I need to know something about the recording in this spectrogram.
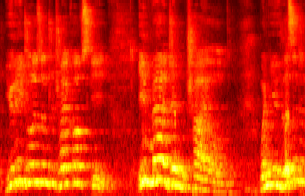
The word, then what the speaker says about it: Tchaikovsky: My father and I used to call it Chelowaski because we just couldn't pronounce it. But we learned, and yeah, I love listening to Tchaikovsky.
